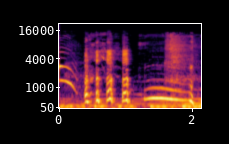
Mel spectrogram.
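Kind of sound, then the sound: sound effect, cat meowing sound effect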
